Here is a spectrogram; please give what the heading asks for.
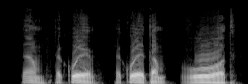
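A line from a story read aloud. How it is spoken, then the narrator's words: Breathless, strained. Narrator (Russian): Только и смог, запыхаясь, выдавить он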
